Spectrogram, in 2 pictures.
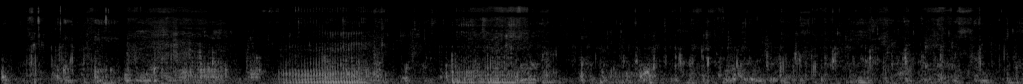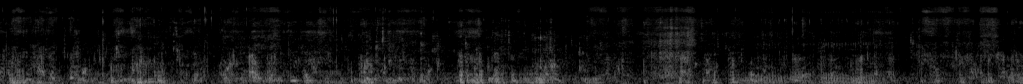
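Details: Three pug dogs eating butter in Southern California's Inland Empire: continuous wet sloppy licking and smacking with clicky bursts, low snuffling snorts throughout, and a louder snort surge around three seconds in.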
